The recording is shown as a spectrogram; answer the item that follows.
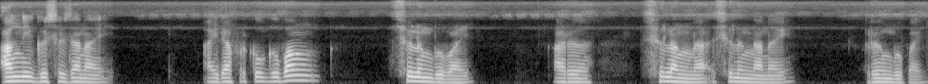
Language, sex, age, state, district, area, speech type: Bodo, male, 30-45, Assam, Kokrajhar, rural, spontaneous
